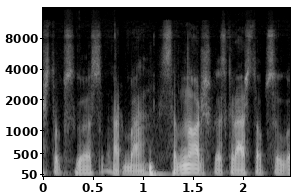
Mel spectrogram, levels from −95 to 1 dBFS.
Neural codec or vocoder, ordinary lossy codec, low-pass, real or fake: none; Opus, 24 kbps; 14.4 kHz; real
